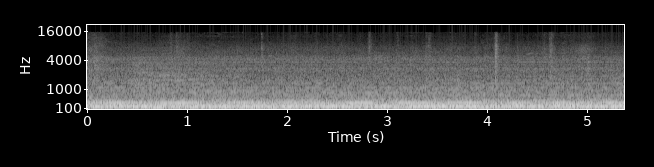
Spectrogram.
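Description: Jet airliner's engines running at idle during taxi, heard inside the cabin: a steady low rumble with a constant hum over it.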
